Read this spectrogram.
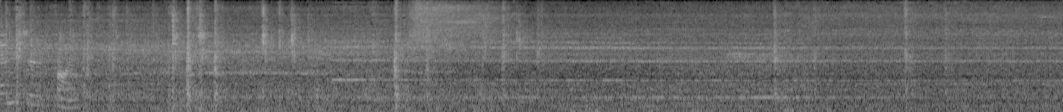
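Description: Train wheels click and squeal on the rails.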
